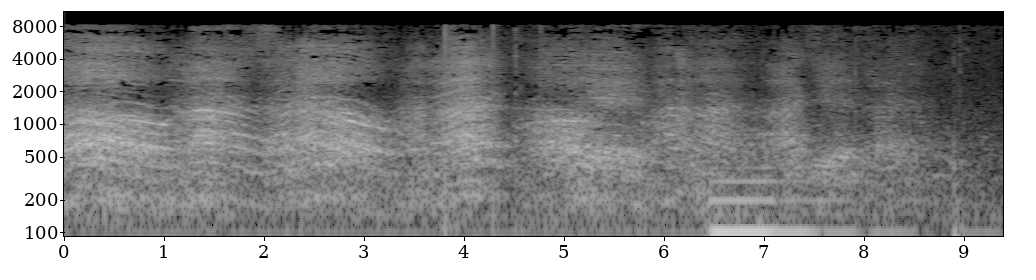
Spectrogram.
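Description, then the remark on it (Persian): A large audience loudly chants a salawat in unison for the souls of the dead, voices rising and falling in repeated swells, with a low steady hum joining near the end. “برای شادی روح همه اونا، همه اموات، یک صلوات خیلی بلند بفرست.”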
